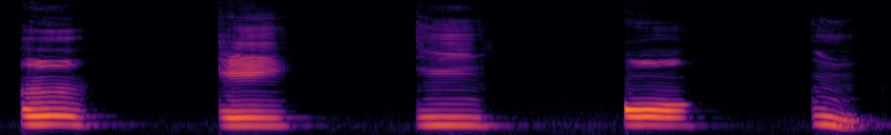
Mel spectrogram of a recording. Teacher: ar eu tenho a produção de um som vocálico além disso esse meu som vocálico pode ser produzido pela boca mas pelo nariz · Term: possibilidade nasal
